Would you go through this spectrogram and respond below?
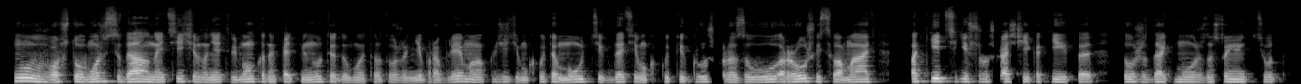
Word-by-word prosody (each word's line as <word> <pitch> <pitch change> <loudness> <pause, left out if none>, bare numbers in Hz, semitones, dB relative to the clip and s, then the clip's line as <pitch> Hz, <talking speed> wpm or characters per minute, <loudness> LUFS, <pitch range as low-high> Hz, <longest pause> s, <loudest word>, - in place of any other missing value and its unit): Ну, 155 -3 +7
в 115 -3 0
а - - +1
что, 125 -3 +1
можно 130 +4 +2
всегда 125 -1 +5
найти, 115 +3 0
чем 125 -3 -3
занять 110 0 -1
ребёнка 125 +4 0
на 110 - -2
5 110 +1 -2
минут. 115 +3 -1
Я 115 - +1
думаю, 105 +1 -3
это 105 +1 -5
тоже 105 -1 -5
не 105 +1 -1
проблема. 110 +3 -1
Включить 115 -1 -9
ему 105 -1 -3
какой-то 115 +3 -1
мультик, 115 0 0
дать 115 +1 -1
ему 110 -1 0
какую-то 115 +2 -6
игрушку 120 +1 -5
разу 115 +2 +1
рушить, 130 +2 +2
сломать. 120 +3 +2 0.3
Пакетики 135 0 +3
шуршащие 125 -1 -2
какие-то 115 -2 -1 0.3
тоже 120 -2 -1
дать 115 +1 0
можно, 115 -2 -2
что-нибудь, 120 +1 -1
вот. 115 -3 -6
115 Hz, 175 wpm, -21 LUFS, 110-125 Hz, 0.3 s, Ну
